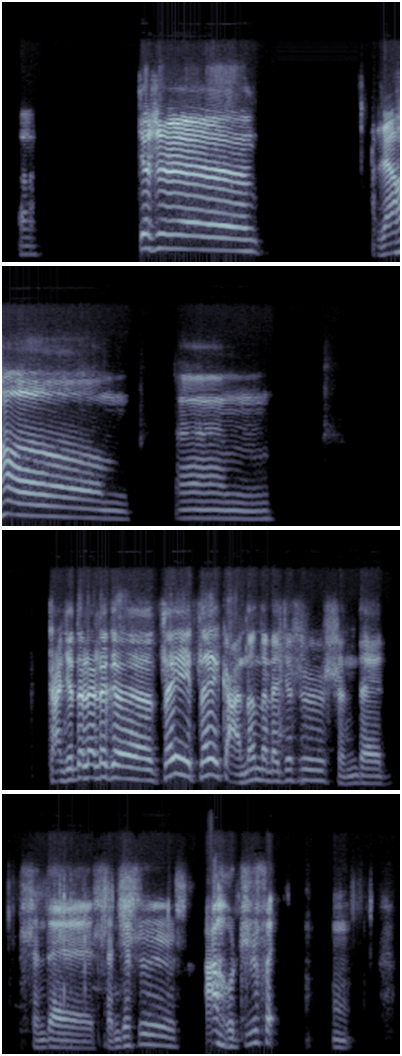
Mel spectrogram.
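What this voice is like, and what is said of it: Heavy Hunan Xiangtan accent. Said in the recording (Chinese): “你是长沙的哦，湖南的 ... 湘潭的 ... 口音好重”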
